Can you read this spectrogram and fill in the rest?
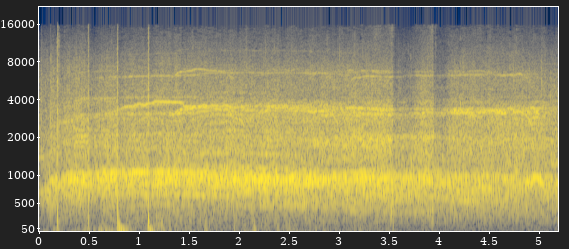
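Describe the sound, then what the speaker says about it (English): Dense, steady applause from a large graduation ceremony audience, continuous and loud throughout with a few sharp claps and faint whoops rising above the crowd. "But I need a louder round of applause."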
